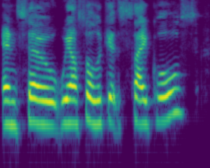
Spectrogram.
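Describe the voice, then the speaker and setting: A woman hosts a casual commentary show with a hoarse, strained voice that sounds worn out. She explains things informally, step by step, and talks straight to the people listening. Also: mid-range voice, steady tone, normal speed, dark tone. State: hoarse, losing her voice. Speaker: show host.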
